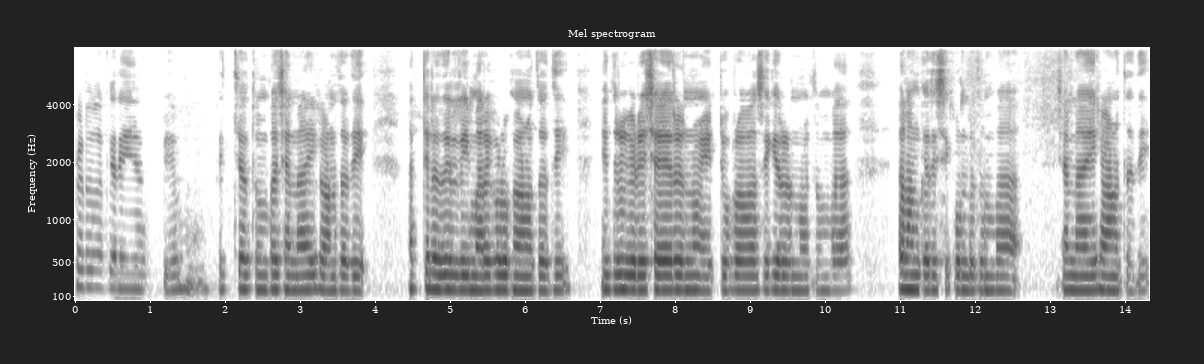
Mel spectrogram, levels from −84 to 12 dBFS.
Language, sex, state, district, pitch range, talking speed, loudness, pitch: Kannada, female, Karnataka, Dakshina Kannada, 170-180 Hz, 70 wpm, -23 LUFS, 175 Hz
